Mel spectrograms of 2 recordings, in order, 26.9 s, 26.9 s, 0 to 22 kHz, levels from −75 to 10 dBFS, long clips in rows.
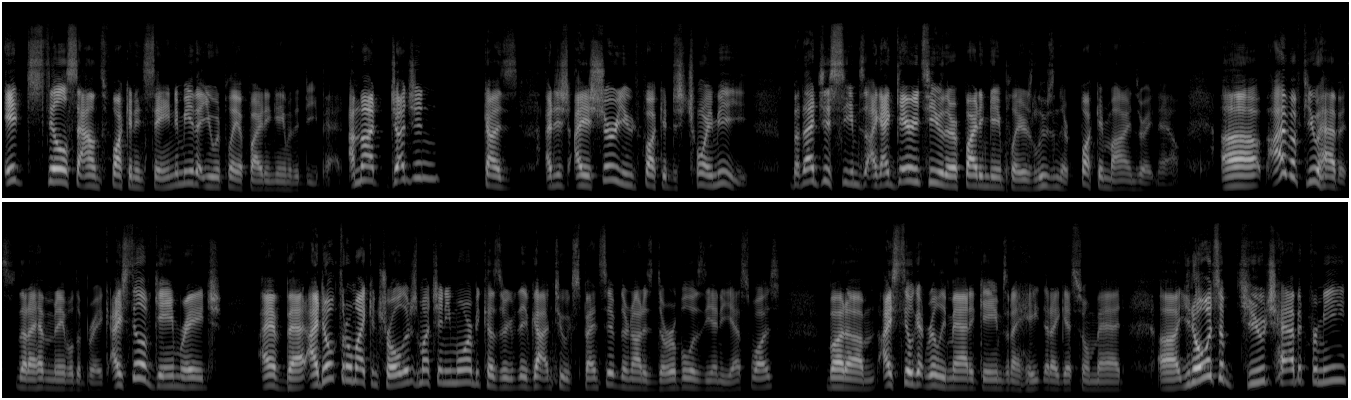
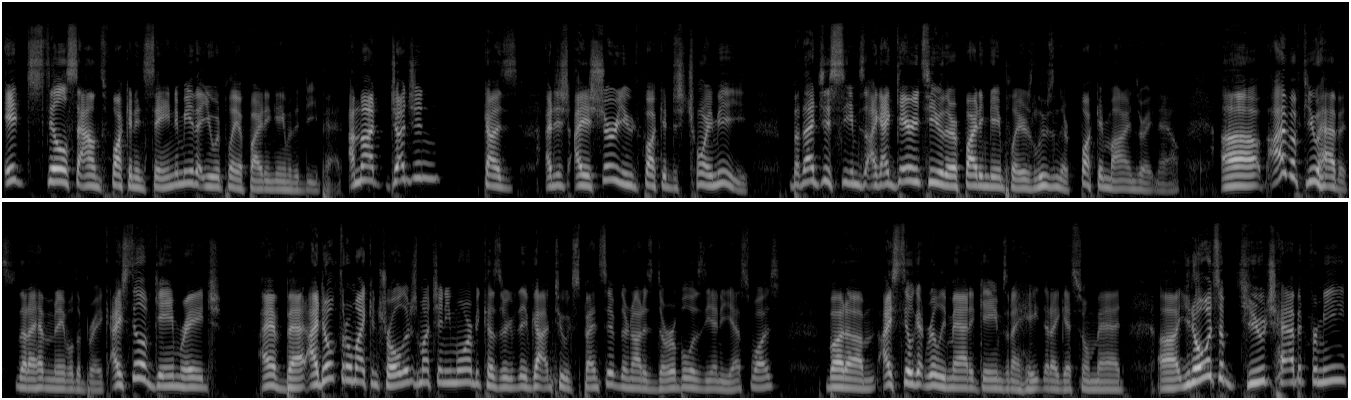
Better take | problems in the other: second | thin; very; fading below 400 Hz

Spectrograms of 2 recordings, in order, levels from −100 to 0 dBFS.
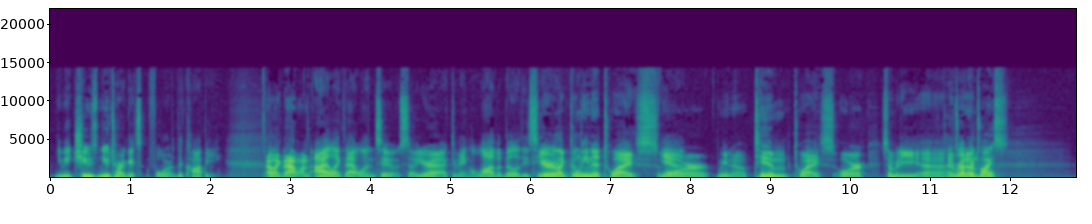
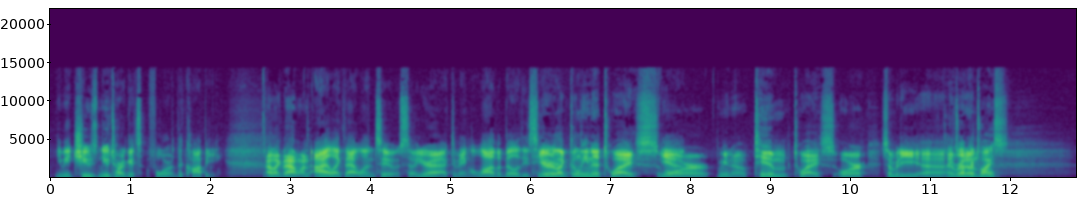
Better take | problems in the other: first | thin; very; fading below 600 Hz

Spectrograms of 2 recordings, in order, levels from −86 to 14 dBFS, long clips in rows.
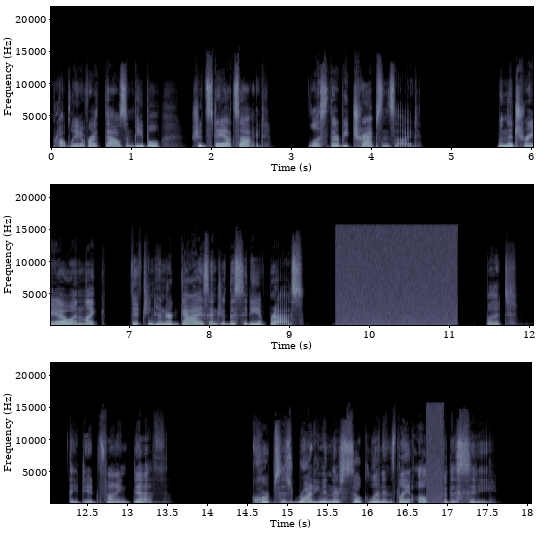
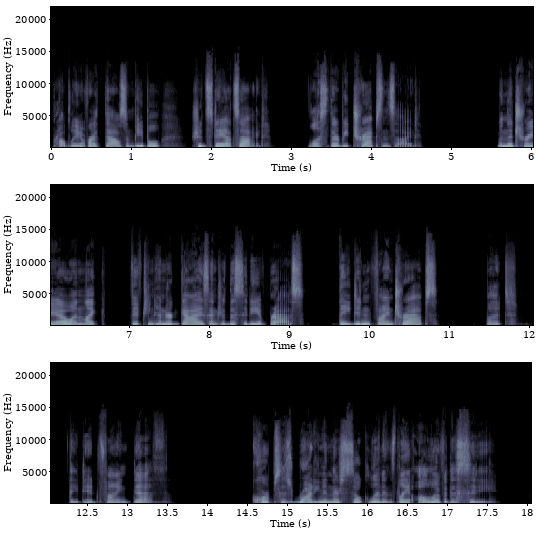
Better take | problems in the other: second | audio cutting out; filled with static; at 9.5 s for 1.5 s and at 17 s

